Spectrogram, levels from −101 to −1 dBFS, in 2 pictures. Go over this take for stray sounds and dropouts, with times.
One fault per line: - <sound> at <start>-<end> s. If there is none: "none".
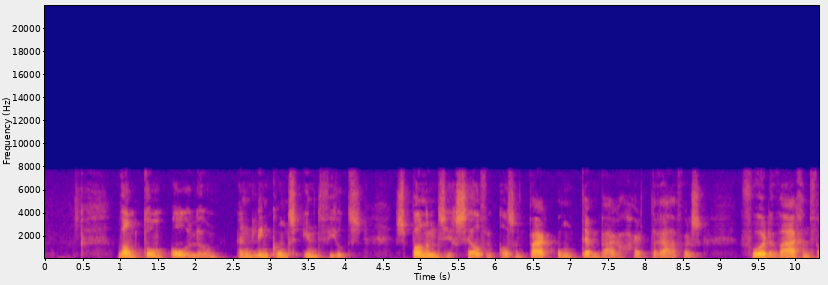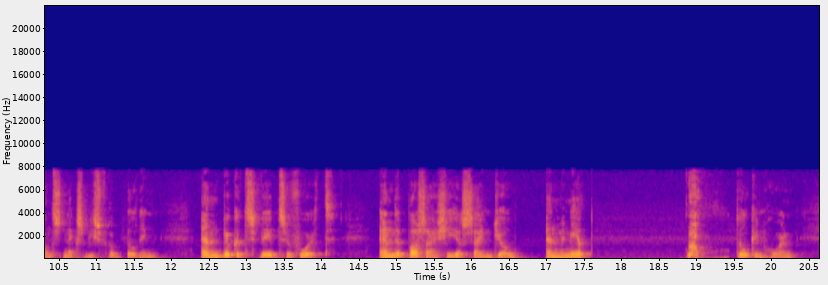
- dropout at 11.3-11.4 s
- bark at 18.9-19.5 s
